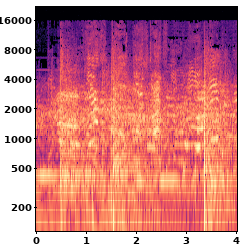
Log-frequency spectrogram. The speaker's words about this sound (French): Une fusillade éclate, les murs tremblent sous l'assaut brutal et un policier tombe blessé.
